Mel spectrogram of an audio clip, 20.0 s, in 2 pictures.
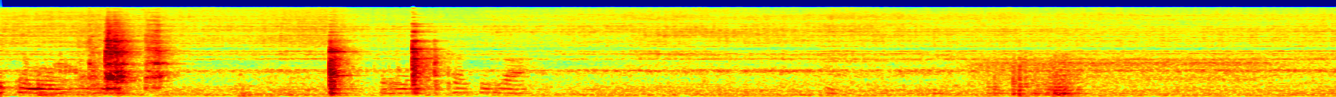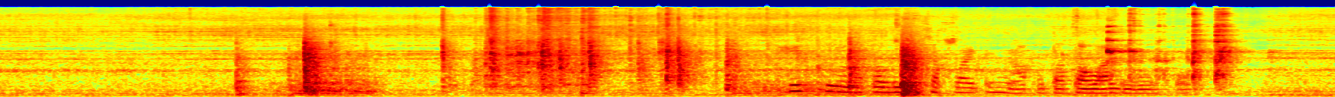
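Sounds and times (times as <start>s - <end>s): chicken sizzling in a pan: 0.0s - 20.0s
kitchenware clattering: 0.5s - 1.4s, 2.4s - 3.5s, 11.8s - 17.2s, 18.0s - 19.4s.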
